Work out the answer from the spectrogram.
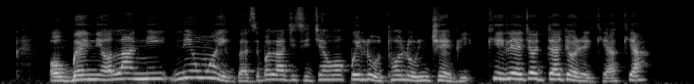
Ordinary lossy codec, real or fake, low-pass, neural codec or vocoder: Opus, 32 kbps; real; 14.4 kHz; none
